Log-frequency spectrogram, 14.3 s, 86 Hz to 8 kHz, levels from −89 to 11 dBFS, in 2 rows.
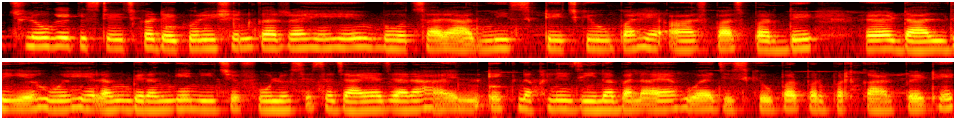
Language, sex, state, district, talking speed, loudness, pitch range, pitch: Hindi, female, Bihar, Sitamarhi, 170 wpm, -18 LUFS, 170-195 Hz, 180 Hz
